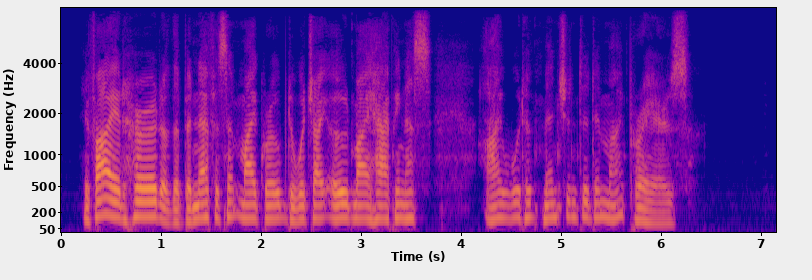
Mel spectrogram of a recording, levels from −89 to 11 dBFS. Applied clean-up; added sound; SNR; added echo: none; none; none; none.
